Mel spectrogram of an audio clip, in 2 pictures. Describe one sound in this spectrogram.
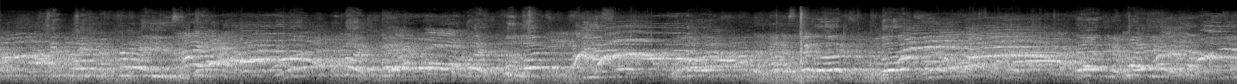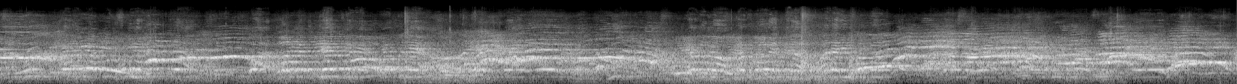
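A crowd shouts and cheers nearby.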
